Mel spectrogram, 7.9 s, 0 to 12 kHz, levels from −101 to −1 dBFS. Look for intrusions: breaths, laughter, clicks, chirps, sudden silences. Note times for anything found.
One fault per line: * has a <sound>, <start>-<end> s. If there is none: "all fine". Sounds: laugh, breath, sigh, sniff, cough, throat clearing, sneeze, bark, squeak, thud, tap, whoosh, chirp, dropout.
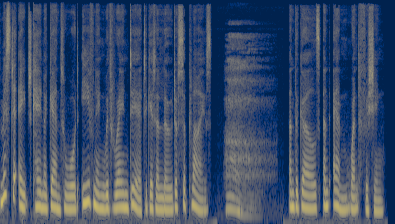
* has a sigh, 4.5-5.6 s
